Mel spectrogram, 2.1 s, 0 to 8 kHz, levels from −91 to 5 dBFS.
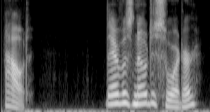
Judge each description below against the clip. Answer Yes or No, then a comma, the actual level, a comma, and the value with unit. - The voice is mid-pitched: No, high, 200 Hz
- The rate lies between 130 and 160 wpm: Yes, average, 140 wpm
